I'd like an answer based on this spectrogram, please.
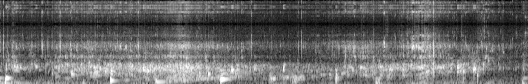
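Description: Muffled water noise picked up by a camera held underwater in shallow seawater: a steady gurgling rush, with a few low knocks from the camera being handled about two and three seconds in.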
